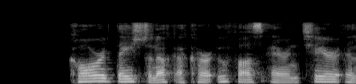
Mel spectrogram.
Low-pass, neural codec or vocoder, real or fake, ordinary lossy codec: 7.2 kHz; none; real; AAC, 32 kbps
